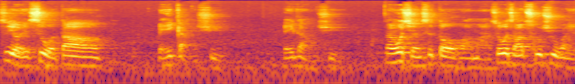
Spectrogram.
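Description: A man with a fairly high voice speaks with lively intonation, and audible room echo surrounds him. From northern Taiwan. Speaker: podcast host. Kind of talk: casual interview chat.

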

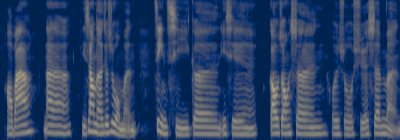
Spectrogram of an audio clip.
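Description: In a very clean recording with a silent background, a woman with a Taiwanese accent speaks very slowly in a very deep, low voice with ordinary pitch variation. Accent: Taiwanese Mandarin. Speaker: podcast co-host. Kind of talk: casual chat.

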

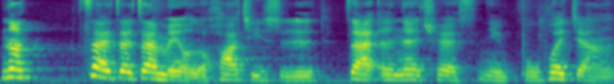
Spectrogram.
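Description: A woman's plain, everyday voice of medium pitch, with lively intonation at a fairly slow pace. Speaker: dental assistant. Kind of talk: casual interview chat.

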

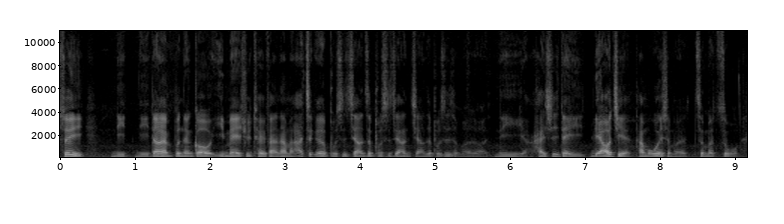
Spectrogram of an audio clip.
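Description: In a plain, everyday voice, a man talks at a fairly quick pace with ordinary pitch variation, on a very clean recording with a silent background. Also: medium pitch for a man, big swings in loudness. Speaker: podcast host, sports broadcaster. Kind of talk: casual chat.

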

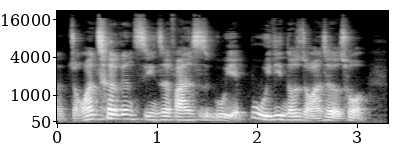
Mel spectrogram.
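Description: Talking at a very fast pace, a man with a medium pitch shows vocal fry. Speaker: podcast host, insurance agent. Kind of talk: solo podcast monologue. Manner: casual, filler-heavy. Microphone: new microphone.

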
